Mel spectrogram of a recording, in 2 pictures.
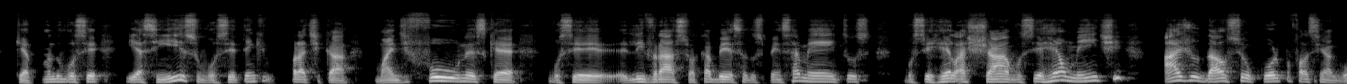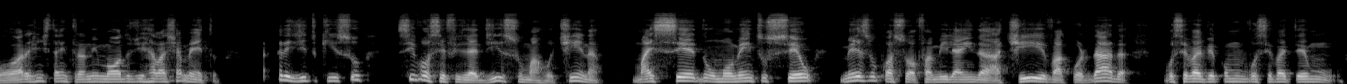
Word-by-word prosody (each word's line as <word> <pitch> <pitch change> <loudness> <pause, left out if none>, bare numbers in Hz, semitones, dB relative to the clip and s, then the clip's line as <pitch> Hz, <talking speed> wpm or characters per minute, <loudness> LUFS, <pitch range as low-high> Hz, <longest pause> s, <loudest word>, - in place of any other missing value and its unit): que - - -2
é - - +3
quando 120 +2 -4
você 125 0 +1 0.2
e - - +1
assim 110 - -1
isso 155 - +1
você 100 +3 -2
tem 135 +4 -3
que - - -11 0.2
praticar - - 0 0.3
mindfulness 135 - +4
que 115 - -1
é 105 -3 +3 0.3
você 105 -4 +1
livrar 120 0 +3
a - - -4
sua 110 - -2
cabeça 115 -2 0
dos 105 -1 -8
pensamentos, 130 0 -3 0.3
você - - -2
relaxar, 130 -2 +3
você 115 +5 -1
realmente 180 - 0 0.4
ajudar 175 -7 +4
o 150 - -3
seu 150 -6 -1
corpo 140 +1 0
a - - -19
falar - - -2
assim 120 0 -6
"Agora 100 +3 -1
a - - -4
gente 150 +2 -6
está 140 0 -5
entrando 120 -2 -4
em - - -2
modo 125 +1 0
de 135 - -5
relaxamento.". 130 -3 -3 0.4
Acredito 165 -5 -1
que 160 - -7
isso, 200 +6 -4 0.3
se 230 - -4
você 165 -10 +1
fizer 110 -5 +1
disso 125 - -3
uma 100 -5 -3
rotina, 120 - -4 0.3
mais 135 0 +1
cedo, 160 -1 +4
um 135 - +1
momento 140 +3 0
seu, 155 +3 +3 0.3
mesmo 180 +4 +1
com 180 - -5
a - - +1
sua 125 -4 -1
família 115 +1 -1
ainda 115 -1 0
ativa, 140 -4 +3
acordada, 110 +10 0 0.3
você 130 +2 -2
vai 135 -1 +5
ver 130 +2 -1
como 130 -1 -5
você 130 0 -4
vai 130 -1 +1
ter 125 - +1
um 120 -4 -6
130 Hz, 160 wpm, -23 LUFS, 115-150 Hz, 0.4 s, vai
